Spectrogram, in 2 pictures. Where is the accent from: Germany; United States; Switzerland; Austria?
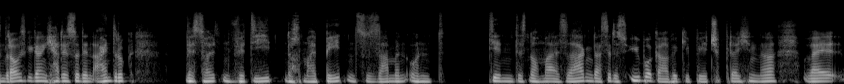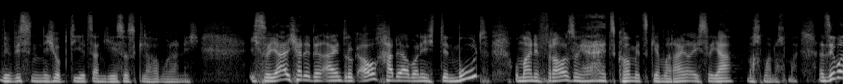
Germany; Bavaria; born there; ich bin ja in Bayern geboren, komme so richtig aus dem Katholischen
